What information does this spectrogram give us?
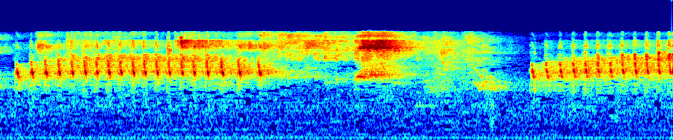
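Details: Bulbul singing in lively form as a tutor recording for caged birds. A fast, even trill of sharp chirps runs for two seconds, then a loud burst and another rapid chirping run.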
